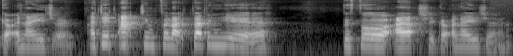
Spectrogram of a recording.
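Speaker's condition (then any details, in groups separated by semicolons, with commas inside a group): Deafness; not the music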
